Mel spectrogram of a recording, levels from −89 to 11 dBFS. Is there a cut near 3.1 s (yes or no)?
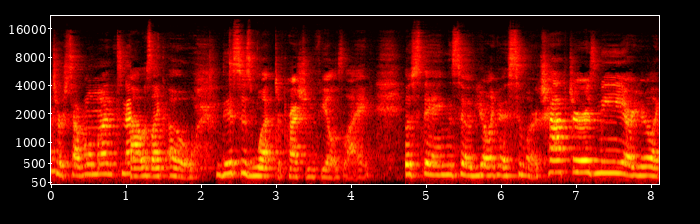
no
